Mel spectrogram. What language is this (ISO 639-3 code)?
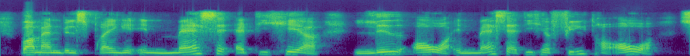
dan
